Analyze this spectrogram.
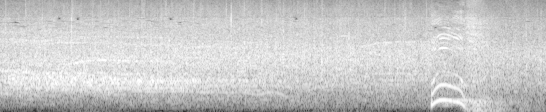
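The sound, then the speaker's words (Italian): Sustained audience applause at a competition show as a tribute to a departing figure. A steady, dense wash of clapping gradually eases, with a brief voiced cheer rising near the end. “ancora un applauso a Super Mario Garruccio.”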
